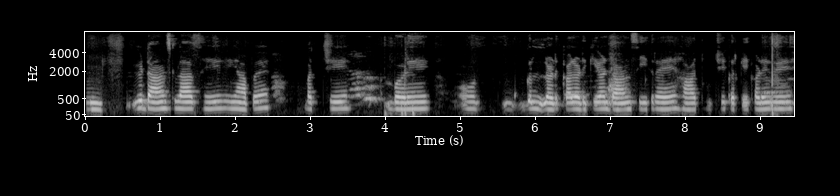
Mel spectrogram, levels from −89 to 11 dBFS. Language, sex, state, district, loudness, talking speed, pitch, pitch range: Hindi, female, Rajasthan, Jaipur, -21 LUFS, 135 wpm, 195 Hz, 190-205 Hz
